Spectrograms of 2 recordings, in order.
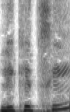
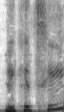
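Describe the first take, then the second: No difference in how they are said.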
